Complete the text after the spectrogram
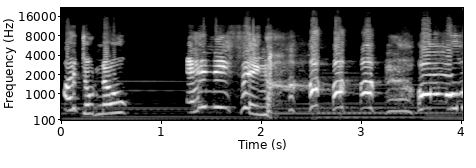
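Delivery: high-pitched, laughing delight; overjoyed, laughing out the words; giddy joy. Acted. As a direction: burst into high, gleeful laughter. Scrooge overjoyed to be alive.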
